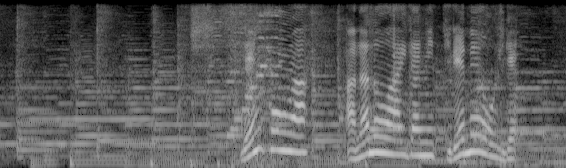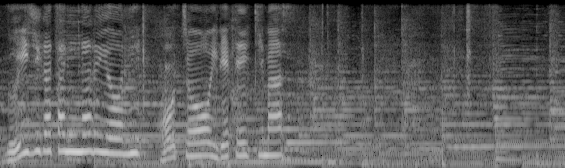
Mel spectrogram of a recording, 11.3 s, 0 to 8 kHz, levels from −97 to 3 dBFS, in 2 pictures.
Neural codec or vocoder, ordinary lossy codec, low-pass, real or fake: codec, 44.1 kHz, 7.8 kbps, Pupu-Codec; none; 7.2 kHz; fake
